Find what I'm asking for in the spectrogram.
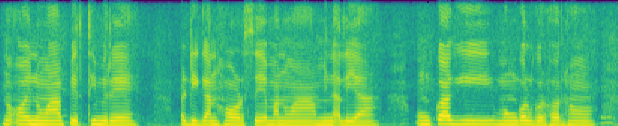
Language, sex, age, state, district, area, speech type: Santali, female, 30-45, Jharkhand, Pakur, rural, spontaneous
